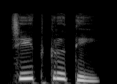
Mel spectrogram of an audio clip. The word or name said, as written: ಚೀತ್ಕøತಿ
